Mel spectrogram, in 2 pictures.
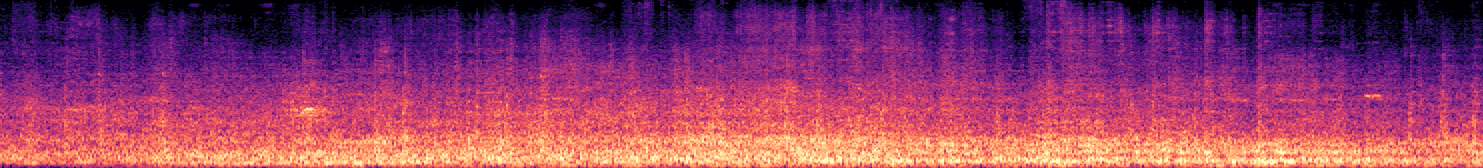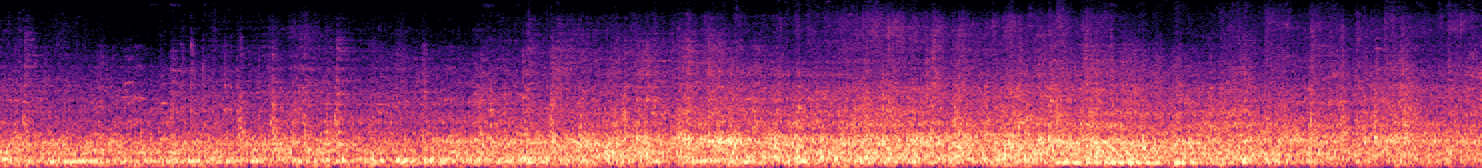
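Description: Double-stack intermodal container cars of a freight train rolling past, a steady rumble and clatter of steel wheels on the rails.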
